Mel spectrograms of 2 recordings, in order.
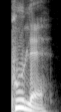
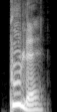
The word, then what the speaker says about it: poulet: Poulet. U or OU? Ou as in zoo. Poulet.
